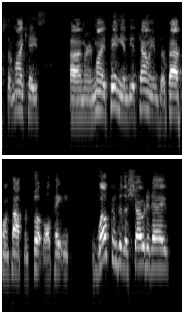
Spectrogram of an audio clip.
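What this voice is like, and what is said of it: Excited voice. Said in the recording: “you can tell in my voice, I'm a little excited”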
